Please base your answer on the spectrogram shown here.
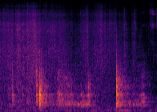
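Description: A set of three cooking pots being handled, with a couple of distinct metallic clanks and softer knocks and scrapes between them, close up and not under talk.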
